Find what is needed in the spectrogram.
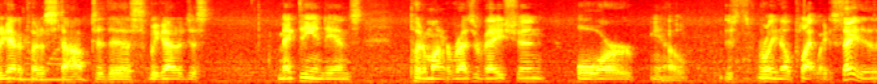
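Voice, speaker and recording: Speaking in a plain, everyday voice, a man with a fairly low pitch and ordinary pitch variation keeps a moderate pace over light background noise. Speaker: RV travel vlogger. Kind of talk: casual vlog chat explaining history. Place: home room.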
